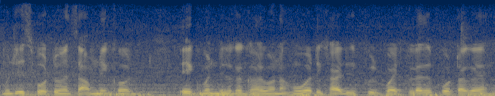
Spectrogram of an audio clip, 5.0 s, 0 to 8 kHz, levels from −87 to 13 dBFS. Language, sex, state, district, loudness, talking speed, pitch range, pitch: Hindi, male, Madhya Pradesh, Katni, -16 LUFS, 240 wpm, 110-120 Hz, 115 Hz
